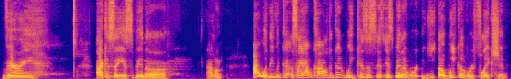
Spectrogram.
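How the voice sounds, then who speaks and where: A woman's voice: lowish voice, very animated, normal speed, no echo, clean studio sound. A woman co-hosting a podcast, recapping news in a chatty, folksy way with lots of fillers. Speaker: co-host.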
